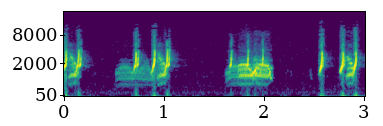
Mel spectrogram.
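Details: Quail calling at night: broad nasal, buzzy notes with rich harmonics alternate with sharp chirps, repeated about once a second, with silence between bursts.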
